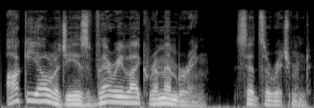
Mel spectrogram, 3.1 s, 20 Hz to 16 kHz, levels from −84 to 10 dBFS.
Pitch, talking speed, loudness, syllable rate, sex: 125 Hz, 155 wpm, -14 LUFS, 5.8 syllables/s, male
